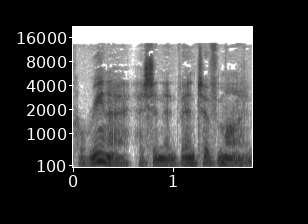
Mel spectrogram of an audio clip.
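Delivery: plain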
